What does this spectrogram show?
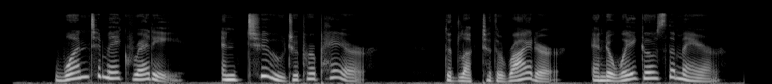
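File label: One to Make Ready, female US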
